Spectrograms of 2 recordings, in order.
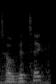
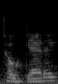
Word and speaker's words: Togetic: you go like um I've heard multiple pronunciations on the the Pokemon that Togepi evolves into I personally say it totic but there was somebody who was like Togetic and somebody who was like totic and I don't remember how this person would say it I always went totic but if somebody pronounced it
